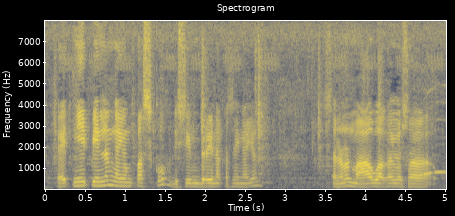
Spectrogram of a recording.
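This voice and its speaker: A man's fairly high-pitched voice at a moderate pace, with ordinary pitch variation and noticeable background noise. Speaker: vlogger and street vendor. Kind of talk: livestream appeal to viewers. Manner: halting.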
